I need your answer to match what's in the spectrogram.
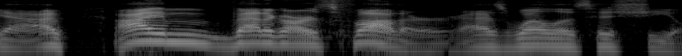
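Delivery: put-on gruff, older dwarf character voice. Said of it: "a dwarven voice, similar to Vadagar's, but older and more gruff".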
